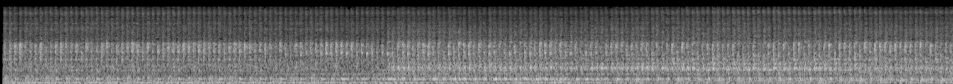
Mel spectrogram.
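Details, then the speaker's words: Idling car with the clutch pedal pressed. A rough snoring growl pulses about four times a second, caused by a worn clutch pressure plate diaphragm spring. The fix is replacing it with an original part. "penyebab bunyi adalah ini ya bosku matahari atau pegas diafragma ini udah aus dan udah kekar"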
